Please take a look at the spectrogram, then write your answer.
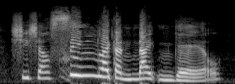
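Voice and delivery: high, loud sing-song fairy. A narrator's reading. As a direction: lift it up like a sprite. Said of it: "The fourth said".

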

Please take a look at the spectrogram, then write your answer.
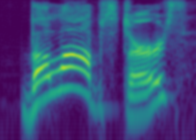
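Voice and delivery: high, loud interrupting cry; shouting. A narrator's reading. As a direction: burst in with a shout. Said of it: "shouted the Gryphon".

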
